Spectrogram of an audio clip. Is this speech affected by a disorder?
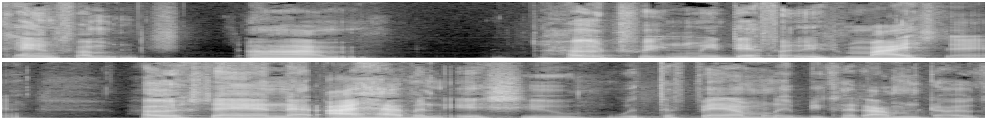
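Yes: hearing loss with speech impediment; congenital hearing loss, 70% deaf one ear, 30% other, grandmother had hearing problems, diagnosed end of first grade; only comfortable speaking within last year or so.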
